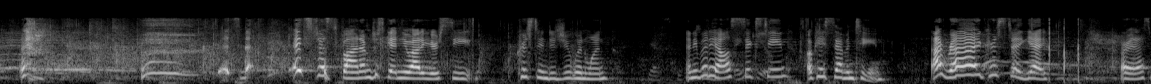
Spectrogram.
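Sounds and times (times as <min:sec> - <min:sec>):
audience clapping during a giveaway at a gathering: 0:00.0 - 0:05.9, 0:10.4 - 0:11.4
speech: 0:03.2 - 0:06.2, 0:06.9 - 0:11.5.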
